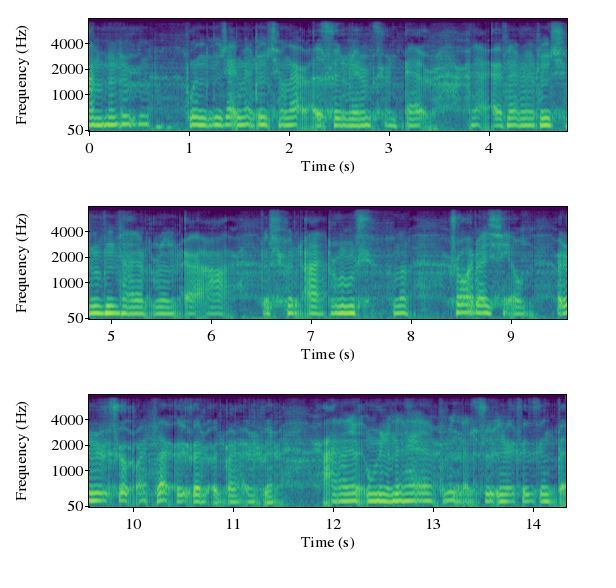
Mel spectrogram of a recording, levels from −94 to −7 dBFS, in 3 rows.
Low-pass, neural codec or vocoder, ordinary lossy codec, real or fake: 7.2 kHz; autoencoder, 22.05 kHz, a latent of 192 numbers a frame, VITS, trained on many speakers; none; fake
